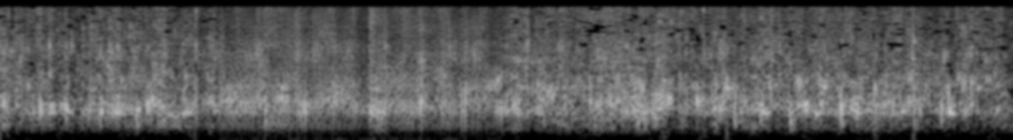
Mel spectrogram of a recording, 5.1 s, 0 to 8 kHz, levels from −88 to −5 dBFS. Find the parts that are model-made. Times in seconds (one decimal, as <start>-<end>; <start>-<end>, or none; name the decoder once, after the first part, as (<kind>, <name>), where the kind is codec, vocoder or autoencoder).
1.1-2.5 (codec, ZipCodec)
